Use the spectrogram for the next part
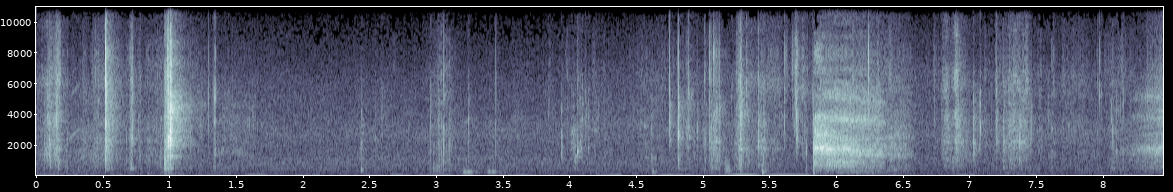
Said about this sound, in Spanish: Vamos a tomar tantita Coca-Cola porque no me traje agua.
